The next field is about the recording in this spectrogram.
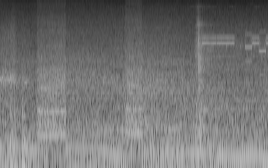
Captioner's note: beeping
